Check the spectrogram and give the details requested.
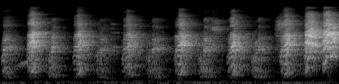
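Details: Two pet Quaker parrots screaming loudly enough to drown out playback of budgerigar chirping. Rhythmic, raspy squawks repeat about twice a second, steady and piercing throughout.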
